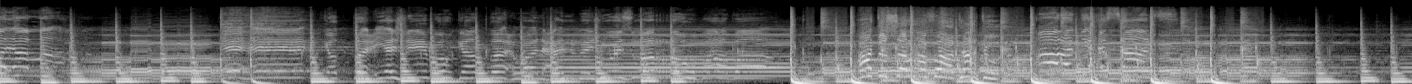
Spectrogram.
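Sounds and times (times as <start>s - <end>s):
Arabic bass: 0.0s - 7.3s, 7.9s - 14.1s.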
